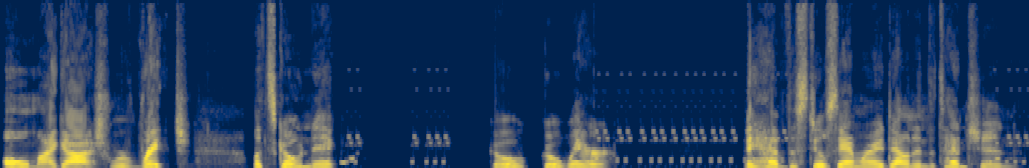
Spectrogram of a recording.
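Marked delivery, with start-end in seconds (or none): 1.9-7.6 much higher, excited push; high eager girl. Acted. Maya urges Nick to take the case, high voice. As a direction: urge him on in a high girl voice.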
